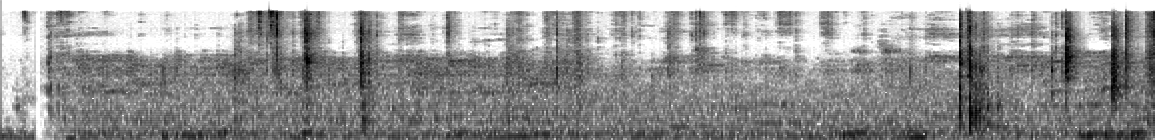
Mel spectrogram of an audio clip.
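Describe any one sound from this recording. Plastic pieces knock and rattle when handled.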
